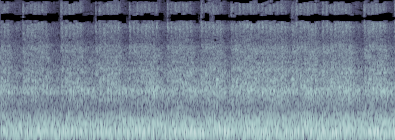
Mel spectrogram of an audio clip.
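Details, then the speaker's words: Farm diesel (JCB or Land Rover Defender) idling after a fuel filter change and priming: deep idle with an uneven, lumpy beat; owner says it has always idled like that, cause unknown. "it's always been like that since I've had it anyway any opinions put them down below what could be the lumpy garly Idol"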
